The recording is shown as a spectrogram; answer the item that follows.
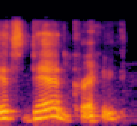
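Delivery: acted, shrill, very high yell called out. Retelling what another person yelled down to the speaker, retelling a yell. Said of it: "And she yells down".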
